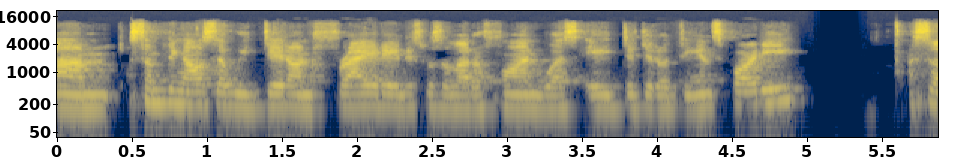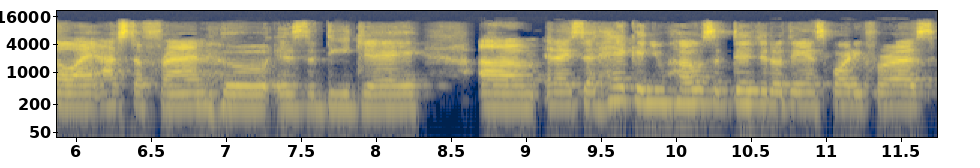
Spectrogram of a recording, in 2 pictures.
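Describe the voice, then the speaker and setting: The intonation is flat and monotone. The pace is moderate. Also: woman, fairly low pitch for a woman. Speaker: school principal. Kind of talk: virtual conference presentation.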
